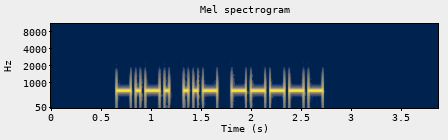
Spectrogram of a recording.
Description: Morse code, heard as a keyed tone, about 25 wpm, 700 Hz. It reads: CU0
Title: Callsign Prefixes for Top 50 DXCC - 25wpm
